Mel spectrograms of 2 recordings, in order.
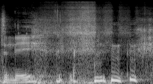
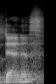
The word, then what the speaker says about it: Denis: director uh that is Denise and yes his name is pronounced Denise I may have been part of the camp that once thought it was Dennis but uh it says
